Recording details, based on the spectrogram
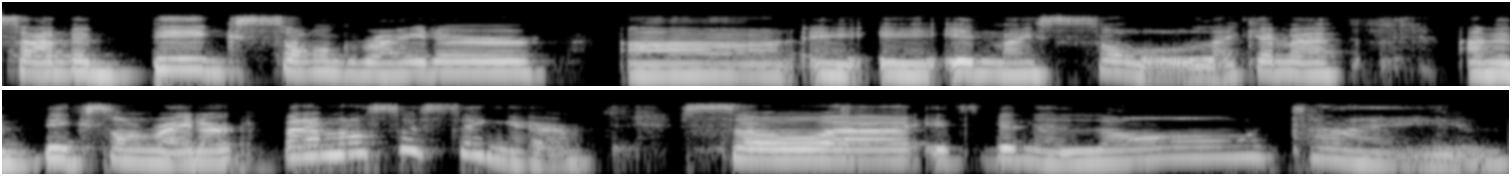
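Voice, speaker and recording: A woman's fairly high, bright and sharp voice with a French accent, ordinary pitch variation and a fairly slow pace. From Quebec. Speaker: singer-songwriter. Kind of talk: interview.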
